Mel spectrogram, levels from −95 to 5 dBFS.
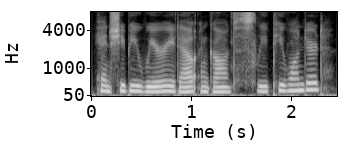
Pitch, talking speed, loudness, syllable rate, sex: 190 Hz, 270 wpm, -16 LUFS, 6.2 syllables/s, female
